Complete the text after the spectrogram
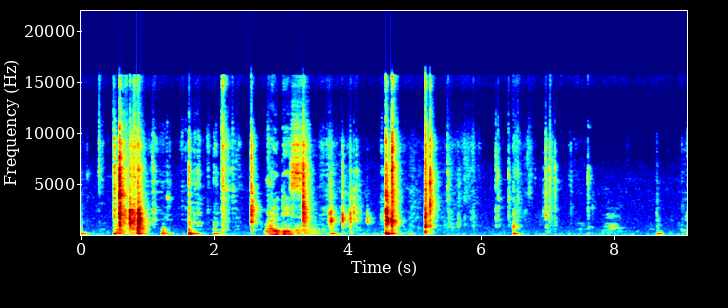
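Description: Plastic fittings click and clatter as they are handled.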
